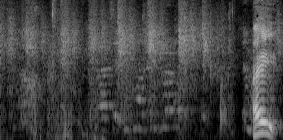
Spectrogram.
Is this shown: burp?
no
